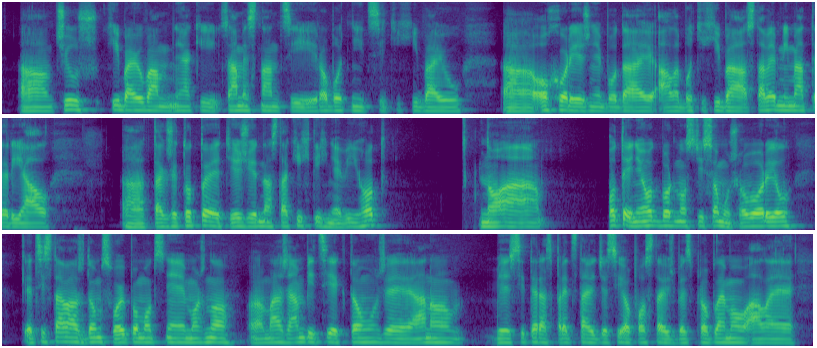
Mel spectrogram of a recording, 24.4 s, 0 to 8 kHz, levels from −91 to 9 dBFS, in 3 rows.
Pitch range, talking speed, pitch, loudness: 100-115 Hz, 140 wpm, 105 Hz, -18 LUFS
